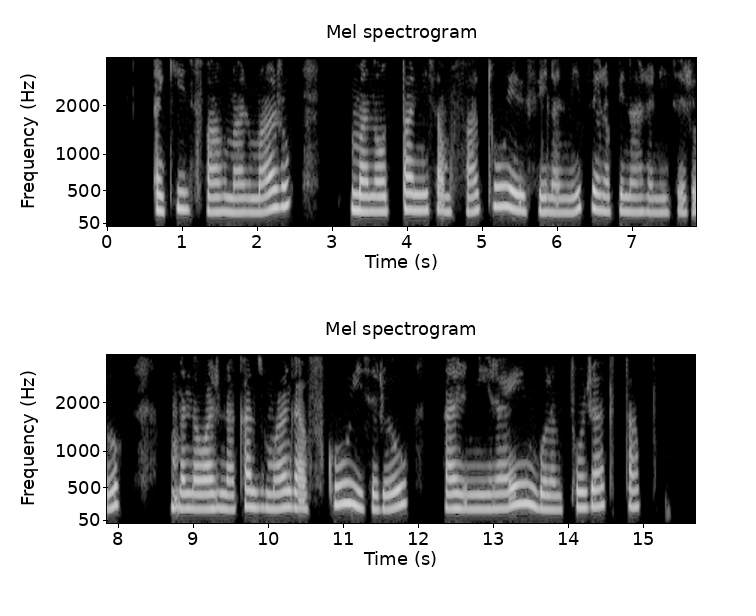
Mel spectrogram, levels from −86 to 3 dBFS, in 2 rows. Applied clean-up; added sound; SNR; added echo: none; none; none; none.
